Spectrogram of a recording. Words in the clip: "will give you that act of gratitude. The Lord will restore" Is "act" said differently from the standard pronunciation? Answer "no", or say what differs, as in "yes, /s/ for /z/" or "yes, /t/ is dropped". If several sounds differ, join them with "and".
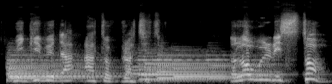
yes, /k/ is dropped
